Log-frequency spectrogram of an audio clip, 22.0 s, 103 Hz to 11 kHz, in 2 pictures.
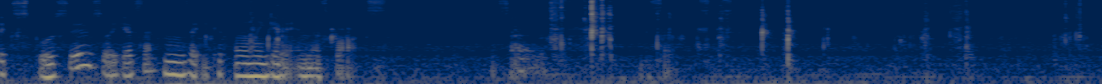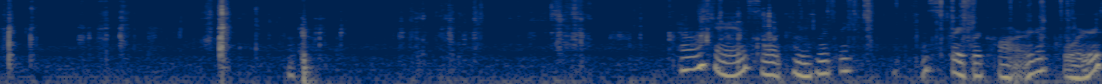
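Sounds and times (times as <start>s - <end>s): plastic packaging crinkling: 5.4s - 22.0s.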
